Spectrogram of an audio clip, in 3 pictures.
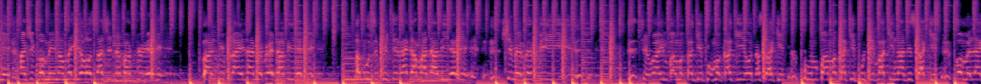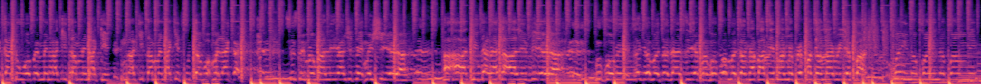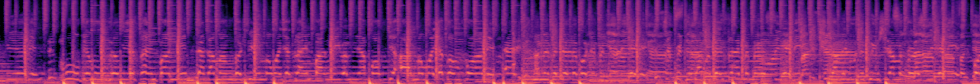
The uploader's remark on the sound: Recording of my live sets at event bookings.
